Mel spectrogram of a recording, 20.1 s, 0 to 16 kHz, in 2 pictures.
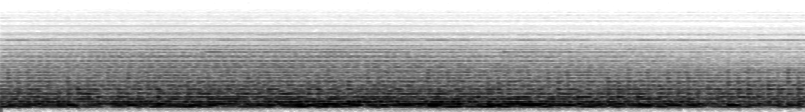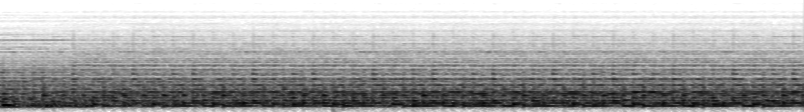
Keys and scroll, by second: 0.8-1.7 typing, 15.5-16.4 typing.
